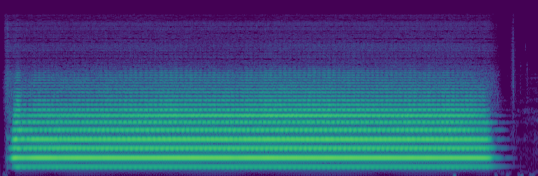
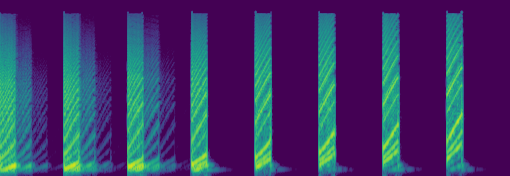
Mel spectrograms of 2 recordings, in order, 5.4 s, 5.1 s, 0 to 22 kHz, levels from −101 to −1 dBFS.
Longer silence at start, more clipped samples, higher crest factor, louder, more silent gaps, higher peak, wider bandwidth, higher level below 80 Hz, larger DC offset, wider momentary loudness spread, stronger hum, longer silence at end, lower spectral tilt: about the same, 0.1 s vs 0 s; neither; about the same, 14 dB vs 18 dB; second, -26 LUFS vs -17 LUFS; neither; second, -12 dBFS vs 0 dBFS; second, 7.6 kHz vs 16.5 kHz; second, under -90 dBFS vs -66 dBFS; neither; second, 2 LU vs 8 LU; neither; about the same, 0.45 s vs 0.5 s; first, -5 dB/octave vs -3.5 dB/octave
